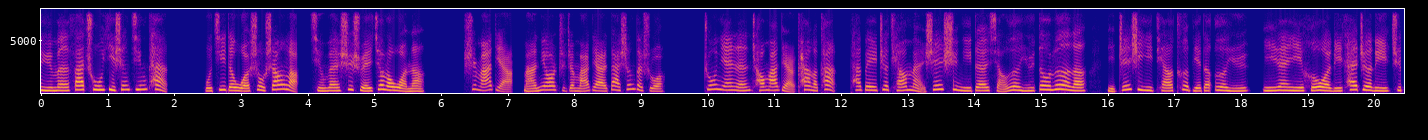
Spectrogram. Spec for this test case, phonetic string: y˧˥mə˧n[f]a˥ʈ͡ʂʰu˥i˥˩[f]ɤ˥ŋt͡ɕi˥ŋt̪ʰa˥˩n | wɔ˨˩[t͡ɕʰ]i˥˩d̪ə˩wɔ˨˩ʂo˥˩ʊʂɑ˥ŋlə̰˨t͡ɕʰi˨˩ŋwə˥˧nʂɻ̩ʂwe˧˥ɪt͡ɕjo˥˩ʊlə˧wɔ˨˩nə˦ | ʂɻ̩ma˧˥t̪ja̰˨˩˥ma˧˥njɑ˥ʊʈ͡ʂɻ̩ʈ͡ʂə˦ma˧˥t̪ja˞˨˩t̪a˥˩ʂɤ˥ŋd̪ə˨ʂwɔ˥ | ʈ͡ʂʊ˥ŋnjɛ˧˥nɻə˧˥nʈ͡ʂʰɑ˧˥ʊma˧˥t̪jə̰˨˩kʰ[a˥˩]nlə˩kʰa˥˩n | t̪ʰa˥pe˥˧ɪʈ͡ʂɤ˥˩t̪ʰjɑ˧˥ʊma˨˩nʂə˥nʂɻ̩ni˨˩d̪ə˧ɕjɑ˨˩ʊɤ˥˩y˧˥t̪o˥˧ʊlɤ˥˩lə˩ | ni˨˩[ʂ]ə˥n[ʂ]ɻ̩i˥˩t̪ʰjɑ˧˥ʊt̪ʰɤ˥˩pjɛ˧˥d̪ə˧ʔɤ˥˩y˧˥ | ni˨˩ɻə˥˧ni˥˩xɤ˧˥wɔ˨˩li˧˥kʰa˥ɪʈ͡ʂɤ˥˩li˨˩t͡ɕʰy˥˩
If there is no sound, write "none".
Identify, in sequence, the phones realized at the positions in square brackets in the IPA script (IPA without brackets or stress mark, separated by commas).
f, ʂ, t͡ɕ, a˥˩, ʈ͡ʂ, ʂ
